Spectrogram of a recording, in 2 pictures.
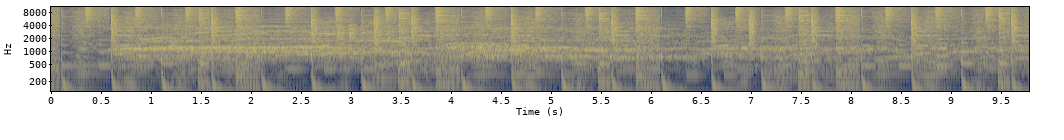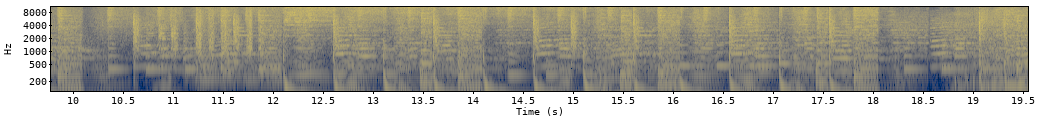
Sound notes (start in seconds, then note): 1.2 crowd cheering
